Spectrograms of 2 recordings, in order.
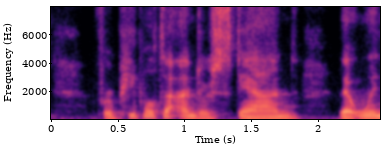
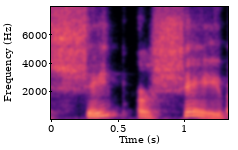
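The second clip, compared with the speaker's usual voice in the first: drawn out slowly and higher, puzzled; slow confused question; 7 semitones higher, much slower than usual. Retold or imitated. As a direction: spell it out slowly, trying to understand. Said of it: "because I was so confused".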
